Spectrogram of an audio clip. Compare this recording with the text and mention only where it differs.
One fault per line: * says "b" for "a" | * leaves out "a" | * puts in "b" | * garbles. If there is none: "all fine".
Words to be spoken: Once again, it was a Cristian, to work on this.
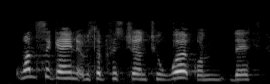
all fine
